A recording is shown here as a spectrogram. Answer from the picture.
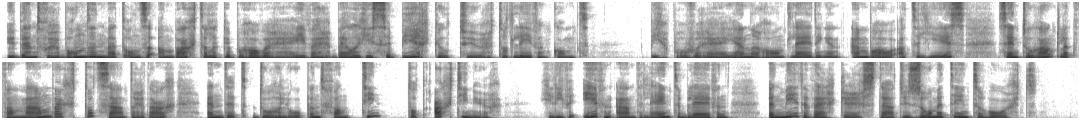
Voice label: Voice NL, voice over; Brouwerij

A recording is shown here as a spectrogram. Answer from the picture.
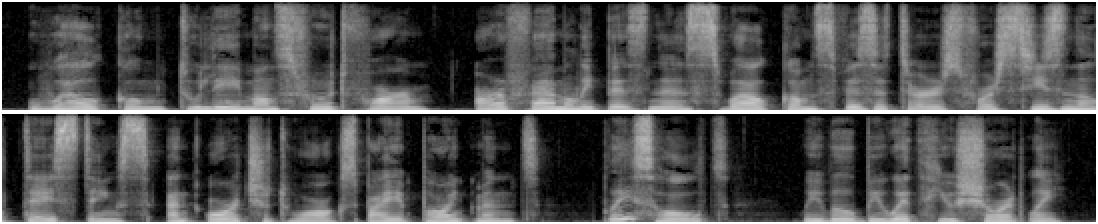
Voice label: Voice Fruitfarm EN

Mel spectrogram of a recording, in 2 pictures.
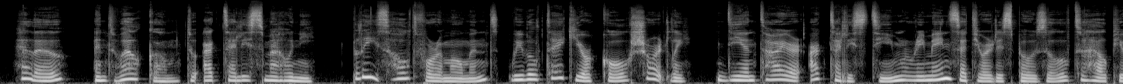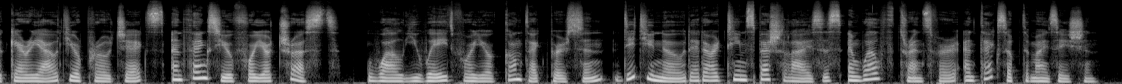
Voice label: Voix off EN; Actalis Maroni

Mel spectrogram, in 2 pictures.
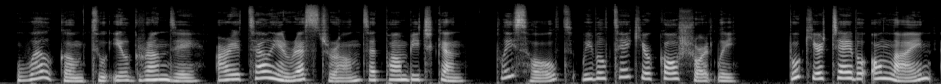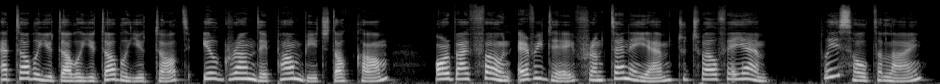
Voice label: Vocaliz, EN; Il Grande Palm Beach Cannes

